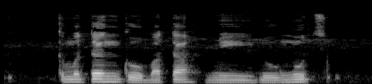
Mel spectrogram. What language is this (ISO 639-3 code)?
szy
